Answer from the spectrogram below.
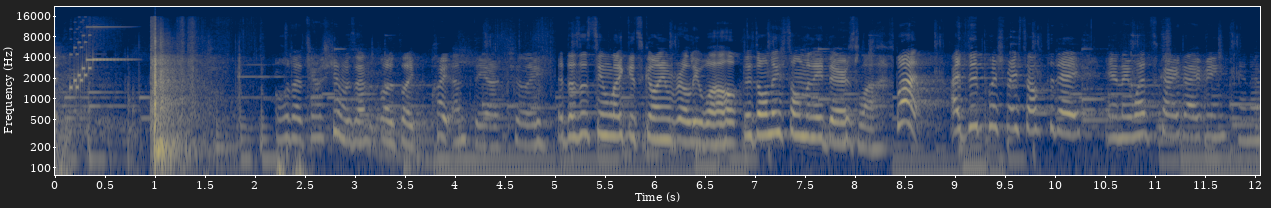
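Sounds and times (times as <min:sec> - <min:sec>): background music: 0:00.0 - 0:12.0
phone thunk in trash can: 0:00.9 - 0:01.6.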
